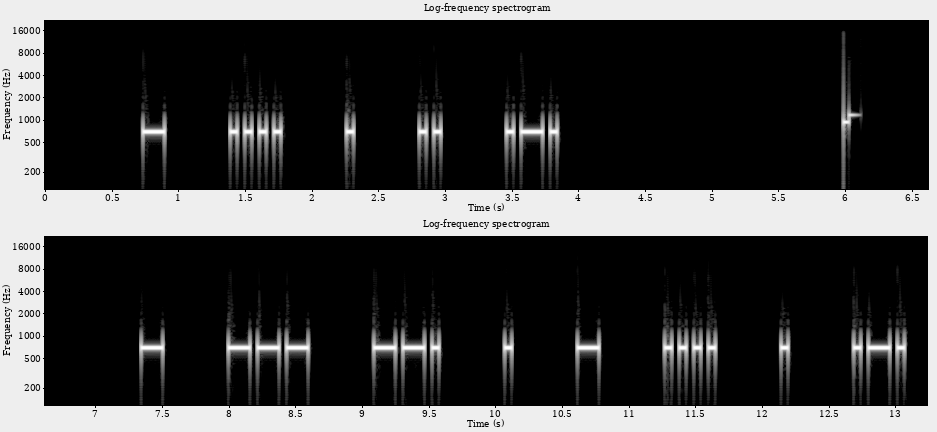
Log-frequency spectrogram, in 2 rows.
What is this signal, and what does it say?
Morse code, heard as a keyed tone, about 22 wpm, spaced as for 12 wpm, 700 Hz. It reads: THEIR TOGETHER
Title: 3x Character Spacing - Top 500 Words - 22wpm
